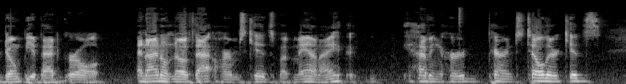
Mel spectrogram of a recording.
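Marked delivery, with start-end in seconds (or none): none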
